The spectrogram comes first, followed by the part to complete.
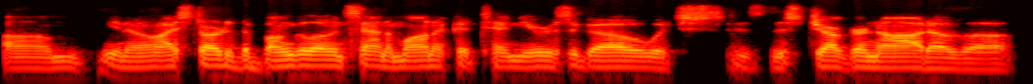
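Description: A middle-aged man, a nightlife entrepreneur, telling his career story in a casual interview, with many fillers and throat clearing. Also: very deep voice, level tone, a little fast, no echo. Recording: dry, dull lo-fi audio.

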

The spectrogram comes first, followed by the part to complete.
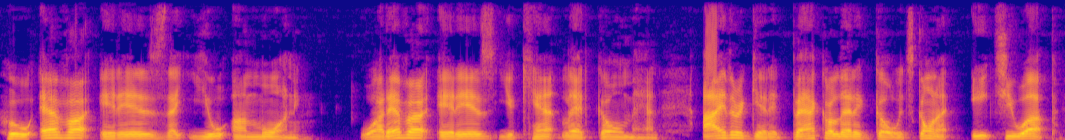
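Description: A man's voice: lowish voice, animated, slow pace, fairly bright tone. A man voicing a slick, blunt male bartender who talks in a teasing, lecturing way.

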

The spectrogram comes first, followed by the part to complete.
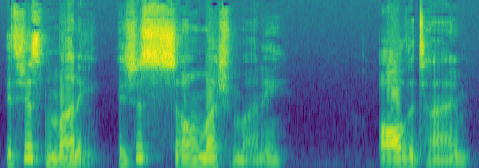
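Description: A man's voice: mid-range voice, moderate pace. A man in his late twenties talking in a casual, rambling monologue, swearing often, restarting his sentences and laughing at himself. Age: 20s. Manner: profane, self-interrupting, laughs often.

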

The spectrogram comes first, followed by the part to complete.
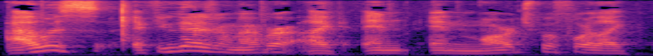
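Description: A man's voice: fairly low pitch, very animated, normal speed, slight background noise. A young man co-hosting a casual podcast, jokey and slangy, often cutting in. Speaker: podcast co-host. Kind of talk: casual chat.

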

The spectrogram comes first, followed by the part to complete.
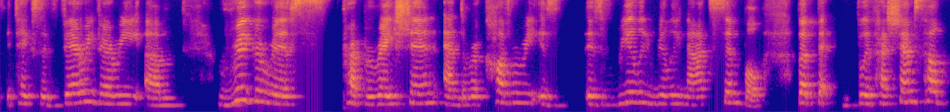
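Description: A woman's voice: on the high side, fairly bright tone, roomy sound, poor audio. A middle-aged woman, a native English speaker living in Israel, explaining her charity's work in an interview with earnest, step-by-step answers and frequent restarts. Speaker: charity fundraising director.

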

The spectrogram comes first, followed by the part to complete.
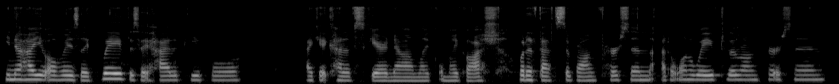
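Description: A young woman chats casually on her own podcast, upbeat and a little rambling, slipping in quick asides. Her voice is naturally quiet, and her pitch sits in a middle range. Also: fairly even intonation. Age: young adult. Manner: chatty, upbeat, quick asides with light laughs. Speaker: podcast host, college student. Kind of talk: casual solo podcast chat.

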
